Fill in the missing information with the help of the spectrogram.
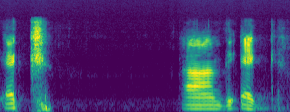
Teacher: the back of the tongue touches the velum for the egg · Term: velar stop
